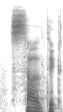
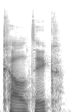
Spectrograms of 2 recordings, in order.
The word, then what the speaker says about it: Celtic: probably kill me for pronouncing Celtic not Celtic even though both pronunciations are correct so the Celtic tradition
